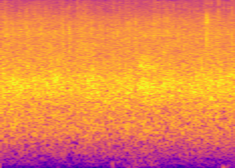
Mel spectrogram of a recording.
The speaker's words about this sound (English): Come on, let's give God a big clap. Totally healed in the name of Jesus.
